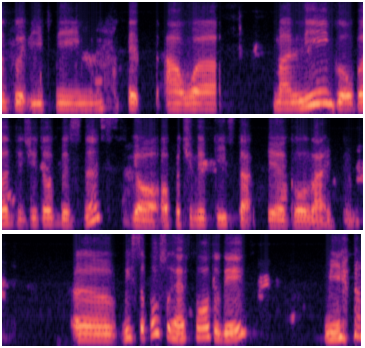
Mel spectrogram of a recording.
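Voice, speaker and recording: Woman host, forties, informal and halting, dry sound. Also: on the low side, dry recording, low-quality recording. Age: 40s. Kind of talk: informal live-stream presentation.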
